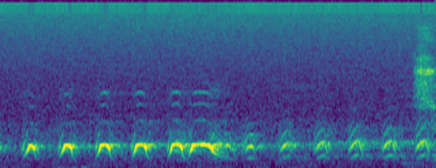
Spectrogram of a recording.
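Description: In a children's animated story, an owl gives a steady series of about a dozen evenly spaced, clear hoots, loud and close, with no voices.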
